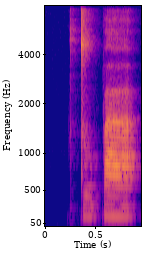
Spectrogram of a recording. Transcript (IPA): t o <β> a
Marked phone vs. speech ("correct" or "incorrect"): incorrect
